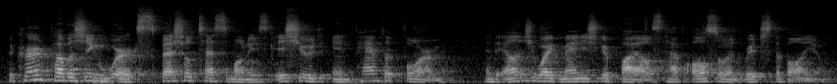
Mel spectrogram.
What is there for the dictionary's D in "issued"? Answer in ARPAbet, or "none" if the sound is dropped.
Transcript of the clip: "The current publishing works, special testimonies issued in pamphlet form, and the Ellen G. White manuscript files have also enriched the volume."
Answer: D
